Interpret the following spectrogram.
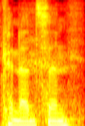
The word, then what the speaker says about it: Knudsen: Is it really Knudsen? Knudsen. Yeah, but so it's not like the K and knee. Yep. No, everybody... In all the interviews, everybody pronounced the K.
